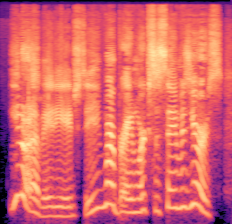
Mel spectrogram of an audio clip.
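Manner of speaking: mock a mother's protest, rising in pitch; imitated dismissive mom. Voices mom dismissing the diagnosis.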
